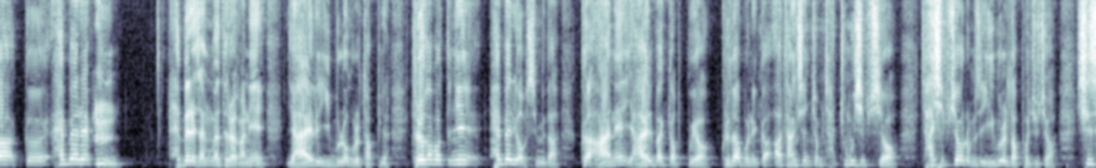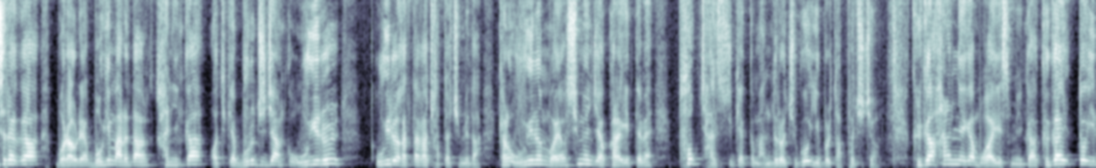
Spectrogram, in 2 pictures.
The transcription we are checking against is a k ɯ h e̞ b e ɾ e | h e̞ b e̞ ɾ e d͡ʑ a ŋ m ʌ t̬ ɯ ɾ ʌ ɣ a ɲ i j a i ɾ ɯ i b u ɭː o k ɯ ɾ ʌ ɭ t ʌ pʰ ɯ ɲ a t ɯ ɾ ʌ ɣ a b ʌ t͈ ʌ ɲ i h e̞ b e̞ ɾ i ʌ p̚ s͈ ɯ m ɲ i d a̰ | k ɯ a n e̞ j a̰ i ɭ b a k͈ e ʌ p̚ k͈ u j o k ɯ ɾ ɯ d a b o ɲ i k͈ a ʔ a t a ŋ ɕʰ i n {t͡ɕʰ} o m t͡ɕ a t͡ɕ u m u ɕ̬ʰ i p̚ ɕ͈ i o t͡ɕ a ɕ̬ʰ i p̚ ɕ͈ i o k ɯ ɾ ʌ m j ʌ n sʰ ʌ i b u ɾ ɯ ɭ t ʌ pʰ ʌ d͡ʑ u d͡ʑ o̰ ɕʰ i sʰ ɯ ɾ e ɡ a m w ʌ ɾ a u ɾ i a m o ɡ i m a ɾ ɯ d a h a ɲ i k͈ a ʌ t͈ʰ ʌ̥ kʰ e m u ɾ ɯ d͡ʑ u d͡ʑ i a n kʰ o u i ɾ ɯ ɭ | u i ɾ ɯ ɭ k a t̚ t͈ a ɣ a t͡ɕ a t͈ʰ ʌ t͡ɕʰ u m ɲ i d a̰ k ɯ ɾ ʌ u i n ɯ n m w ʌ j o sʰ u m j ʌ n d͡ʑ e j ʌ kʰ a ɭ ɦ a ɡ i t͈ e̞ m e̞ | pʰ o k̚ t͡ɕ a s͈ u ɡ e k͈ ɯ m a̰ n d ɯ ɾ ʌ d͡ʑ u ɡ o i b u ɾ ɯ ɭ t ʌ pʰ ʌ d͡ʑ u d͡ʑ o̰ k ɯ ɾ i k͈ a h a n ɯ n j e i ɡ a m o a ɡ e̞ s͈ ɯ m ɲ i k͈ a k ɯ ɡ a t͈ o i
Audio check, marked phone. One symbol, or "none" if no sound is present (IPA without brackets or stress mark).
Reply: t͡ɕ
